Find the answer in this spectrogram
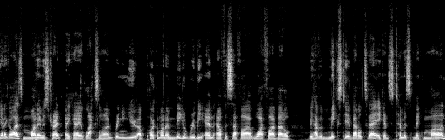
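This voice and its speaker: With hardly any pauses, a man with a fairly high voice moves at a fairly quick pace and ordinary pitch variation, on a very clean recording over a silent background. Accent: Australian. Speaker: gaming YouTuber. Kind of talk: gameplay commentary. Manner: casual, hesitant with repetitions.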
